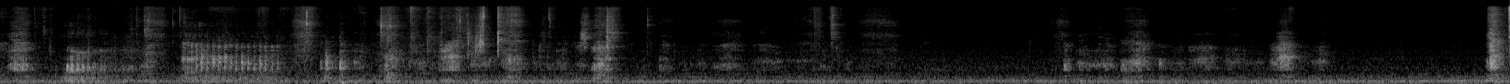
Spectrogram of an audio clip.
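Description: An English Bulldog puppy gives low rumbling growls and snuffling grunts amid scattered clicks and knocks.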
